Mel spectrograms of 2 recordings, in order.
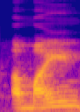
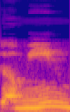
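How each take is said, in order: First: अमाइन with a long "eye" in the middle; pronunciation variant. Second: अमीन with a long "ee" in the middle; pronunciation variant. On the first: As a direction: say अमाइन as a-MINE, rhyming with "mine". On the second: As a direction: say अमीन as a-MEEN, rhyming with "seen". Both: Shown as a demonstration. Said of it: "depends how you pronounce".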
